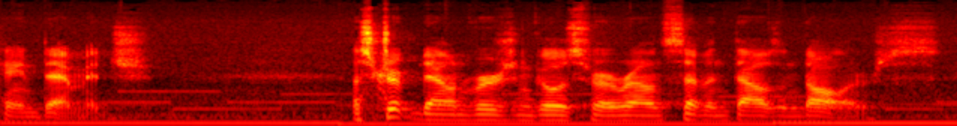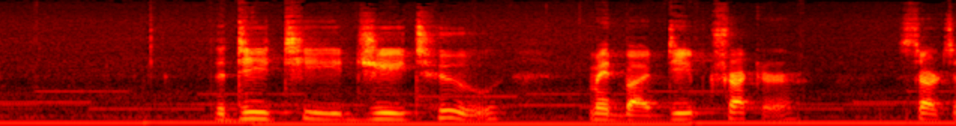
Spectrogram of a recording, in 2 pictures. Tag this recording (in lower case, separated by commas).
speech, music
